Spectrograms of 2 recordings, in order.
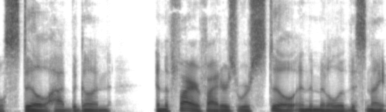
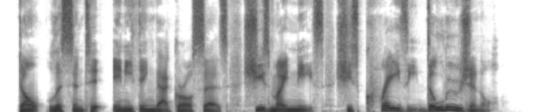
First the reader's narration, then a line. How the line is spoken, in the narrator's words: Daryl yelled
